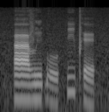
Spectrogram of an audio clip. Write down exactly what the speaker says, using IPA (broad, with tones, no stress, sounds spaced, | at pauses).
aː˨ v ĩ˨ ɓ o˨ | i˦ pʰ ɛ˨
